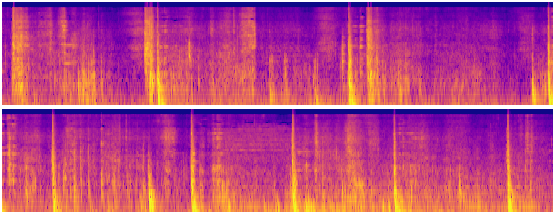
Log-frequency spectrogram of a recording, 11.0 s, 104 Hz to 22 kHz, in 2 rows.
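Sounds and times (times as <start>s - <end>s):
digging tool striking stony ground: 0.0s - 4.2s, 5.2s - 11.0s.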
